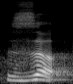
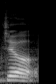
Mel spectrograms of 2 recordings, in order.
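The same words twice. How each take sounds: First: The consonant has its Urdu-style nukta sound. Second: The consonant has its plain Hindi sound. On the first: Used in borrowed Urdu or Persian words. "Urdu या फारसी के शब्द जो आगत है नुक्ता लगा होता है" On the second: Used in native Hindi words. "जब हम हिंदी में इनको बोलते हैं"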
